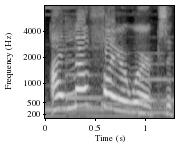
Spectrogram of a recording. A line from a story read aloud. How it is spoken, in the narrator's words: exclaimed Sigourney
